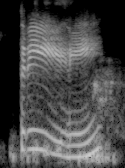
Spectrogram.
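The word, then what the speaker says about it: त्रीणि: द्वे द्वे अधुना अत्र त्रण का त्री जो है वो दीर्घ है तो दीर्घ उच्चारण करना है त्रण त्रण चत्वारि तवारी पंच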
